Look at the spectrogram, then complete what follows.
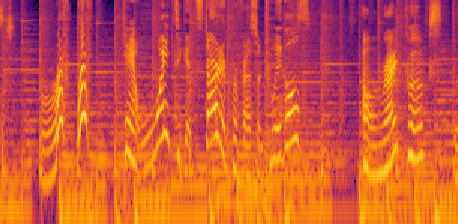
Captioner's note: barking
